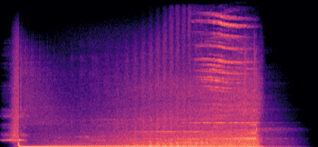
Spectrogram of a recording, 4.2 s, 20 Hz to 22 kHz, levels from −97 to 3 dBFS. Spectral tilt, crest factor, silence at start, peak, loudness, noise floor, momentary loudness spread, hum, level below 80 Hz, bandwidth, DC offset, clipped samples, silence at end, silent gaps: -5.5 dB/octave; 12 dB; 0.1 s; -4 dBFS; -20 LUFS; -50 dBFS; 4 LU; none; -18 dBFS; over 20 kHz; under 0.1%; under 0.1%; 0.65 s; none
